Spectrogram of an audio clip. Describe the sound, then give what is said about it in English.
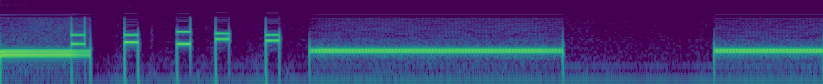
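A steady dial tone, then five quick touch-tone beeps as a phone number is keyed in for a call on the radio show Brooke and Jeffrey in the Morning, followed by a long tone, a brief silence, and the tone resuming. No one speaks. “We're gonna dial her phone number right now and try and get your second date update, okay?”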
